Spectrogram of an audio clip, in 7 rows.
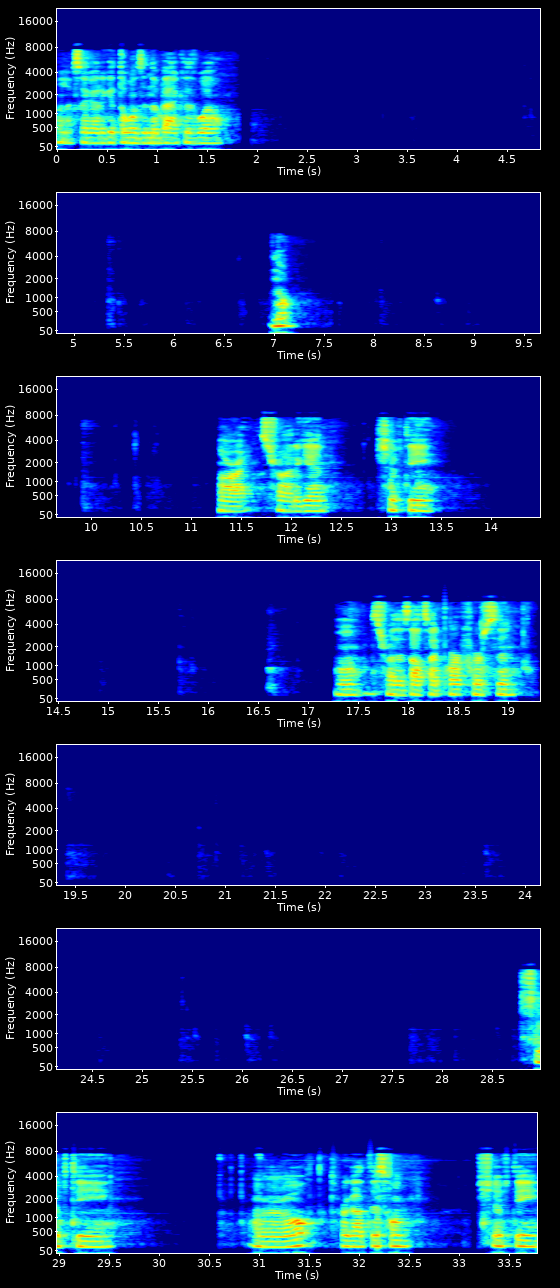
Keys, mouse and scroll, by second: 0.2 middle click, 4.5 middle click, 5.1 shift+a, 5.3 shift+click, 6.6 ctrl+z, 7.5 shift+click, 8.0 middle click, 9.3 shift+click, 9.7-10.7 middle drag, 10.6 shift+z, 15.7-17.3 middle drag, 19.1 alt+click, 20.6 shift+a, 26.2-27.9 middle drag, 28.7 shift+e, 32.0 shift+click, 32.9 shift+e.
